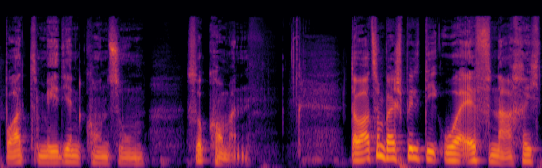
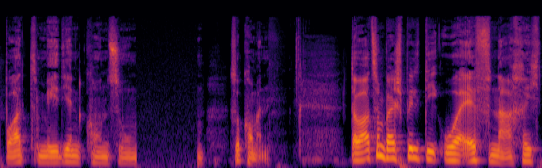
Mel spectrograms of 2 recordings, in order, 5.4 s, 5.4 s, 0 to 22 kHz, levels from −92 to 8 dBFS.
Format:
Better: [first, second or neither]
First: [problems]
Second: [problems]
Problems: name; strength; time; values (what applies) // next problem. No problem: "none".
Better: first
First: none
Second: audio freezing; at 1.5 s for 0.5 s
